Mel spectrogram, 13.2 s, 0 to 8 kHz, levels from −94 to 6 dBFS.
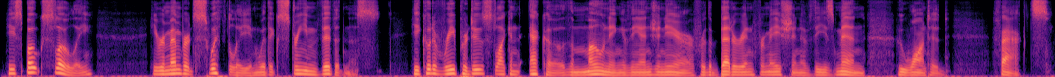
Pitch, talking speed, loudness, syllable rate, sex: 110 Hz, 145 wpm, -22 LUFS, 5.0 syllables/s, male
